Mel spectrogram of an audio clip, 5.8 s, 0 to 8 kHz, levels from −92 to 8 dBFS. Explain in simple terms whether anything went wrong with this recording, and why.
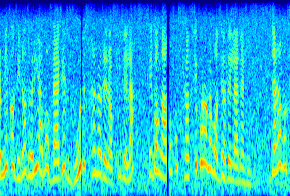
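Lost AMR speech frames at 1.61 to 1.67 s and 3.33 to 3.41 s: radio errors spoiled tiny slices of the call, so the phone briefly repeated the previous sound, causing short warbly dips.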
